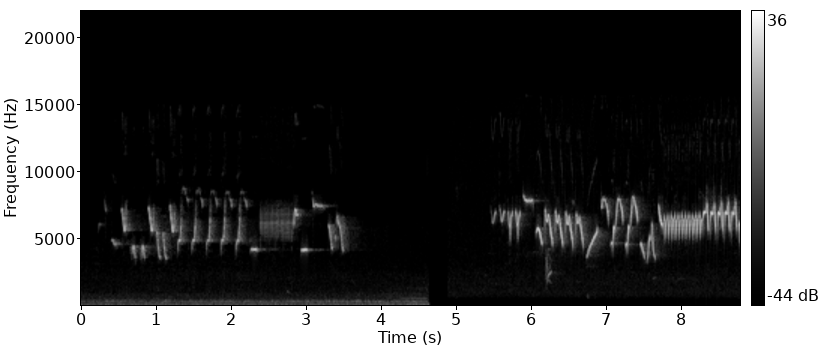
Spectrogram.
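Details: Wild Eurasian wren singing high, fast trilled phrases over steady low rushing noise, then, after a brief silence, a clear energetic stream of shrill notes ending in a long rattling trill.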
